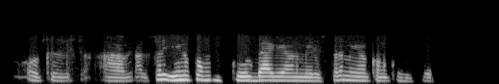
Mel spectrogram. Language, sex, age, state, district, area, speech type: Telugu, male, 45-60, Andhra Pradesh, Vizianagaram, rural, conversation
